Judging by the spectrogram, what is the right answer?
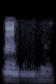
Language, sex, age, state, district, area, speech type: Tamil, male, 18-30, Tamil Nadu, Perambalur, urban, conversation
